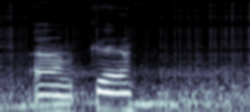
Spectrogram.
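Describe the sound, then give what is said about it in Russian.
A car engine idles in a stop-and-go traffic jam, giving a low, steady hum, while a voice is briefly heard over it. “А мы немножко в трафике стоим.”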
